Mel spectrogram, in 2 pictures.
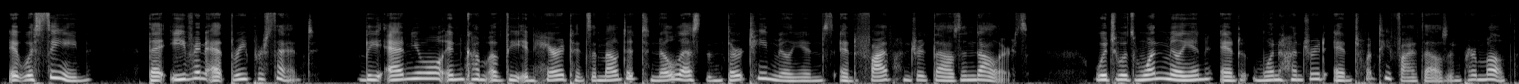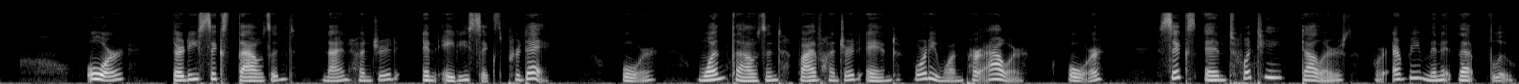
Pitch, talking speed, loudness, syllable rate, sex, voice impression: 205 Hz, 140 wpm, -19 LUFS, 4.5 syllables/s, female, feminine, very adult-like, slightly soft, calm, slightly unique, elegant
